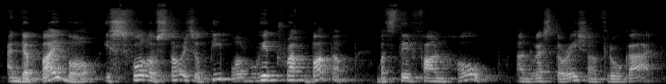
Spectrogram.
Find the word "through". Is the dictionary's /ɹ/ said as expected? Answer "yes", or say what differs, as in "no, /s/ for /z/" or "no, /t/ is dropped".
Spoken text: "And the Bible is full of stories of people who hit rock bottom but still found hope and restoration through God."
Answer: yes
